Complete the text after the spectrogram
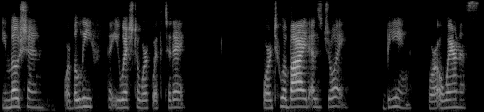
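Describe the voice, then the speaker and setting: A woman leading a guided yoga nidra meditation in a soothing, unhurried way, letting her phrases end softly. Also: medium pitch, dull audio.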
